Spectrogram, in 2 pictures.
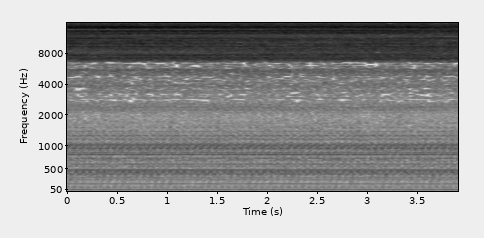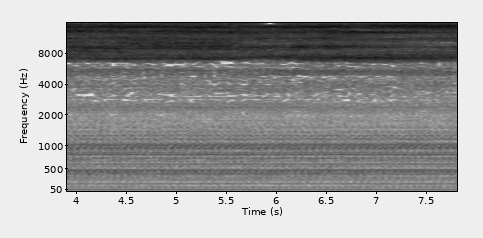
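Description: Continuous compressor drone with fast regular pulsing and airy hiss, an aerosol therapy machine in operation.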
